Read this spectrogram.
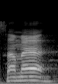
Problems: none marked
